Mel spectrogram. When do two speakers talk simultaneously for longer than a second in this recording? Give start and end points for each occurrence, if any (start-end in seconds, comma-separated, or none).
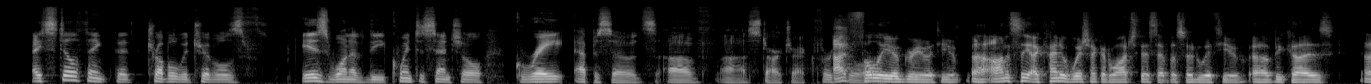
none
